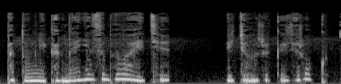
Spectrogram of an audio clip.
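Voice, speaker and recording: A woman psychologist counselling a caller on a studio radio call-in show, calm and gently advising. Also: medium pitch, moderate pace, vocal fry, noisy background.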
